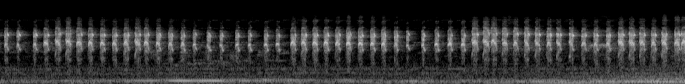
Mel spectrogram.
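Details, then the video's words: Kingfisher calling in a tutor recording meant for training songbirds: a fast, steady chatter of sharp, harsh notes, roughly seven per second, running without a break from start to end over a faint low hum. "Tengkek raja udang masteran untuk burung kicau"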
